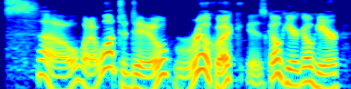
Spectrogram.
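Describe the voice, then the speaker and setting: A man's voice: medium pitch, sing-song, unhurried, dry recording. A man livestreaming with casual chat, muttering and thinking aloud in a distracted way. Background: background music.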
